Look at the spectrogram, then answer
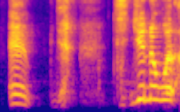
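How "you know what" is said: high, loud you know what; heated retort. Real, not acted. To the rival, high and heated. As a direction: snap it out, fed up.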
